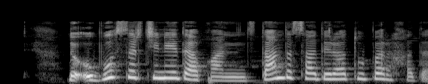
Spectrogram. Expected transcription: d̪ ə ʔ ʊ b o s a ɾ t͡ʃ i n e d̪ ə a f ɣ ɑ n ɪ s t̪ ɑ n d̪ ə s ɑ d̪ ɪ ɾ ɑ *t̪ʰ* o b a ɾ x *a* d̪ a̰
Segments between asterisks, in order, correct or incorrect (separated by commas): incorrect, correct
